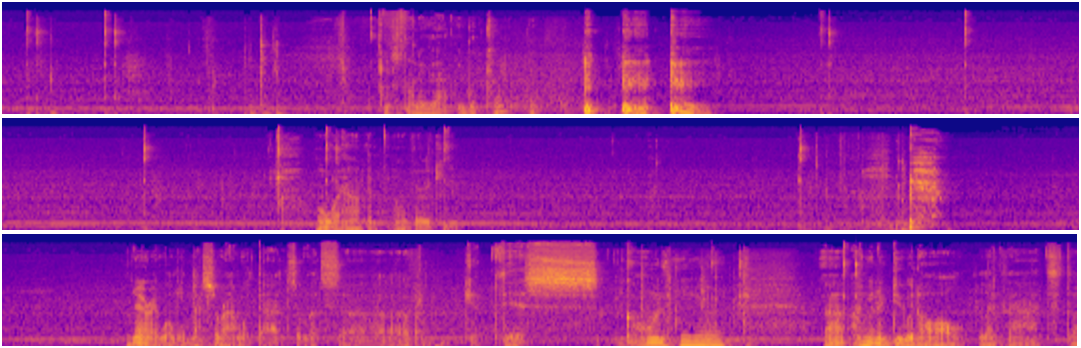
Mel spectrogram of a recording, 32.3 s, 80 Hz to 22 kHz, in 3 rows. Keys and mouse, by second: 2.9 shift+z, 6.3 shift+z, 8.2-10.0 drag, 14.0-15.8 drag, 20.1 shift+z, 23.7 shift+z, 27.5-31.5 middle drag.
